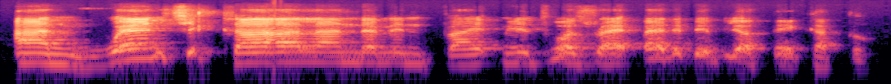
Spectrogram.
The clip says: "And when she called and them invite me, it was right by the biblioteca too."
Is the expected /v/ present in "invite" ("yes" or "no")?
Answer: no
